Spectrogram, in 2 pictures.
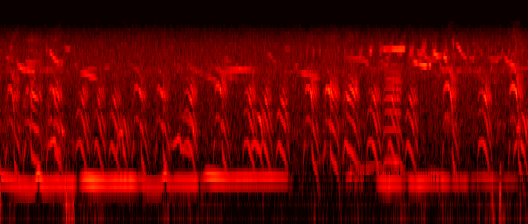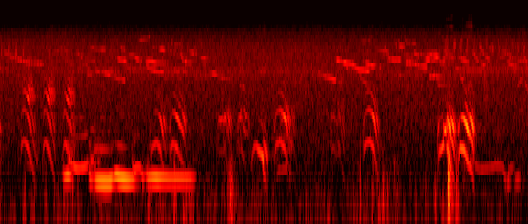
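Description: Greater prairie-chickens displaying on their lek. The males' low, steady booming notes are held for a second or two, again and again, under a dense chorus of short rising and falling cackles and whoops. One loud call comes near the end.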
